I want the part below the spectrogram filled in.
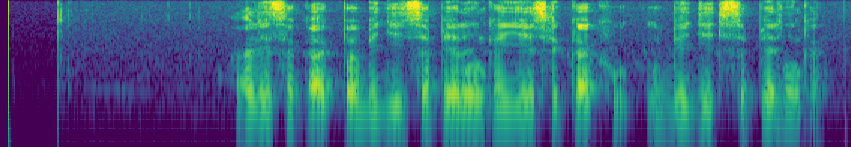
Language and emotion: Russian, neutral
